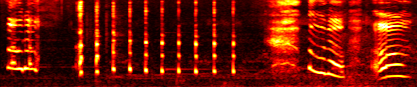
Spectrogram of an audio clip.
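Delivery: cringe-laugh at your own boldness; laugh-crying. Real, not acted. Streamer laugh-crying over the risky choice, high and squealing.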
